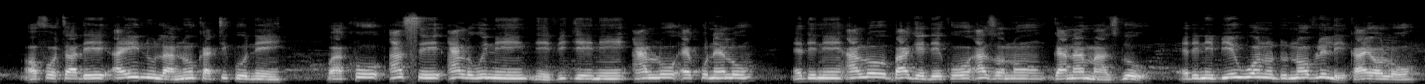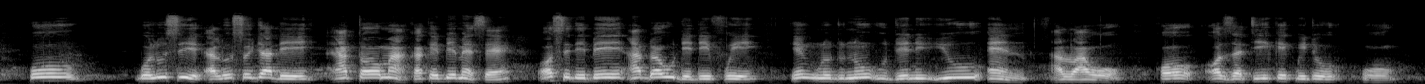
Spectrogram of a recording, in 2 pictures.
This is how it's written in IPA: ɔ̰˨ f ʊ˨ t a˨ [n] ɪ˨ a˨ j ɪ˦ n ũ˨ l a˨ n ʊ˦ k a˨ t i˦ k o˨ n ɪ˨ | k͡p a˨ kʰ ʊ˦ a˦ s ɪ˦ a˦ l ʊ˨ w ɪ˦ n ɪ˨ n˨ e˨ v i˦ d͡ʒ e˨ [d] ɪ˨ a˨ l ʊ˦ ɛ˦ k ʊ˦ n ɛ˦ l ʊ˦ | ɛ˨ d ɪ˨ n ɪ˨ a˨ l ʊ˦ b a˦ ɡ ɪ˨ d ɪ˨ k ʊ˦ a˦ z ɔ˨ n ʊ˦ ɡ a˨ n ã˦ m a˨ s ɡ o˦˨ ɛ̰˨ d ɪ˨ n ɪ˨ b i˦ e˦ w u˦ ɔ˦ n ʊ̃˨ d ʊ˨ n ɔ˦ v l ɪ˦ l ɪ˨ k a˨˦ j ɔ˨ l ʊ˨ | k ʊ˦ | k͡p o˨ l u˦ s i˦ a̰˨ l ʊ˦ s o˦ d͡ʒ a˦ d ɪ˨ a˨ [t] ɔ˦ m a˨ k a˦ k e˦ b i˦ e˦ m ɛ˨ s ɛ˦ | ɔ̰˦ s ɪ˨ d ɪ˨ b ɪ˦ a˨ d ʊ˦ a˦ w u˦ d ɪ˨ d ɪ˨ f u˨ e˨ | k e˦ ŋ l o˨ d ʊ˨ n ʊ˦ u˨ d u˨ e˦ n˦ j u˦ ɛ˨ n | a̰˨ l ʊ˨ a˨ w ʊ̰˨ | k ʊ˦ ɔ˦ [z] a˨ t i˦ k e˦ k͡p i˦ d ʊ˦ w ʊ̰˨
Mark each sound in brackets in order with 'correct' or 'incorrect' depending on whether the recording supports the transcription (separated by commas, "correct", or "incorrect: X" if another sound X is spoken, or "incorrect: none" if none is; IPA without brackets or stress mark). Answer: incorrect: d, incorrect: n, correct, correct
